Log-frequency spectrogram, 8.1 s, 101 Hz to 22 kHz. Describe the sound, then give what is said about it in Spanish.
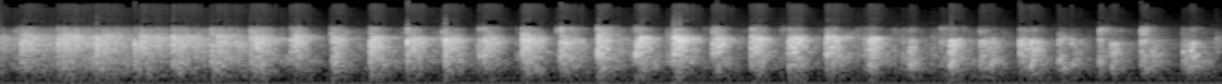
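Applause as a plaque is unveiled at the LU4 radio station, in a steady, rhythmic beat, roughly three sharp claps per second, staying loud and even for about eight seconds with no voices over it. “Yo pido que la acompañemos con un aplauso.”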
